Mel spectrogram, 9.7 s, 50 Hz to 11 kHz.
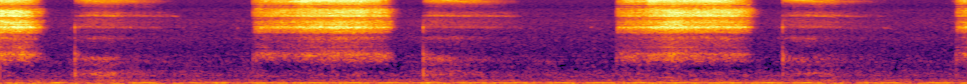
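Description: Rhythmic rasping snores on each breath, about four breath cycles over ten seconds, roughly 25 a minute, over a low background hum.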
